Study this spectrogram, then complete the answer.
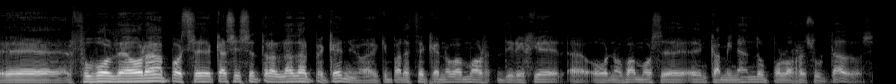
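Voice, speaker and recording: A man at a moderate pace. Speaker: retired police inspector and youth football coach; youth football coach. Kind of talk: interview. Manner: halting, many repetitions. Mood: reflective, at times emotional. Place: studio. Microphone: lapel.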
